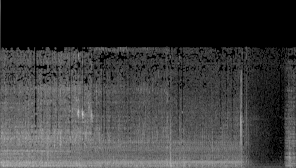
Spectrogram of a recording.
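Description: A drill press whirs steadily and then stops.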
